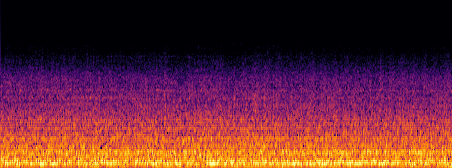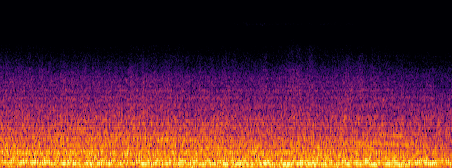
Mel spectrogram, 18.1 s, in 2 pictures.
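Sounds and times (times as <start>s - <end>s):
mechanical hum: 0.0s - 18.0s
train wheels rumbling on track: 0.0s - 18.0s.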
